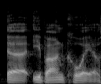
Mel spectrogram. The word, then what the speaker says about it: Iban Coello: Iban Coelho. So I-B-A-N-C-O-E-L-L-O.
